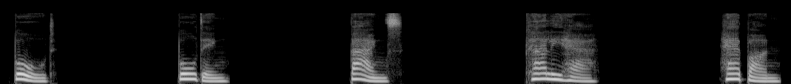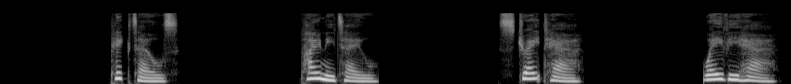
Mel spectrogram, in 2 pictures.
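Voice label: match pic haircut, British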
